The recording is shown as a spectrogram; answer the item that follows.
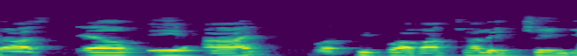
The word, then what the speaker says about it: Lai: Well, his name will always ring bell all the time, even though it's spelled as Lai, but people have actually changed it to Lie rather than the full name.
